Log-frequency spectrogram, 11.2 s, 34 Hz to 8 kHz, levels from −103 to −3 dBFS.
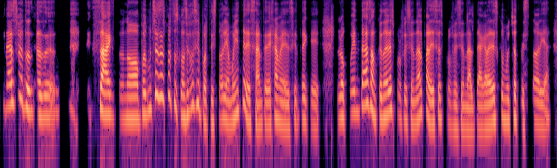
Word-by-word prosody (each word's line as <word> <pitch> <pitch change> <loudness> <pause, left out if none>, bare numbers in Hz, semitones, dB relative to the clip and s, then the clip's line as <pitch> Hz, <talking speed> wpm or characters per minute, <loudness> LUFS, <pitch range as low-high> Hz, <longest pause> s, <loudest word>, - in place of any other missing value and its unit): Gracias 260 +3 +2
por 335 - -1
tus 215 -3 +3
consejos. 185 +1 -1 0.6
Exacto, 185 -3 +5
no, 170 0 +2
pues 195 -1 +1
muchas 230 - +1
gracias 345 -2 +3
por 360 -3 -3
tus 260 -5 -4
consejos 190 +8 -3
y 270 - 0
por 155 - -3
tu 150 - -11
historia, 165 +2 -3
muy 165 +4 -3
interesante, 150 -7 0
déjame 150 +1 0
decirte 155 +4 -5
que, 135 -4 -8 0.3
lo 175 -1 -1
cuentas, 205 +8 +1
aunque 175 -6 +2
no 175 - +1
eres 210 +3 +3
profesional, 165 -1 -4
pareces 150 +2 0
profesional. 130 -5 -6
Te 130 - -6
agradezco 135 +7 0
mucho 160 +2 -1
tu 145 - -16
historia. 145 +3 -4
170 Hz, 185 wpm, -25 LUFS, 145-200 Hz, 0.6 s, Exacto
